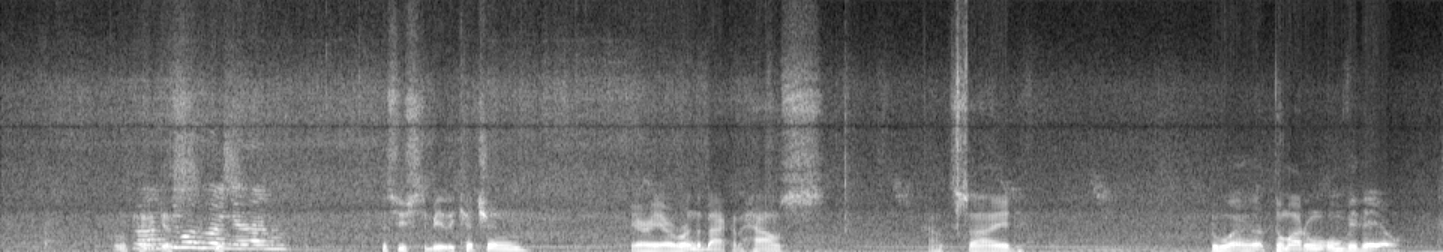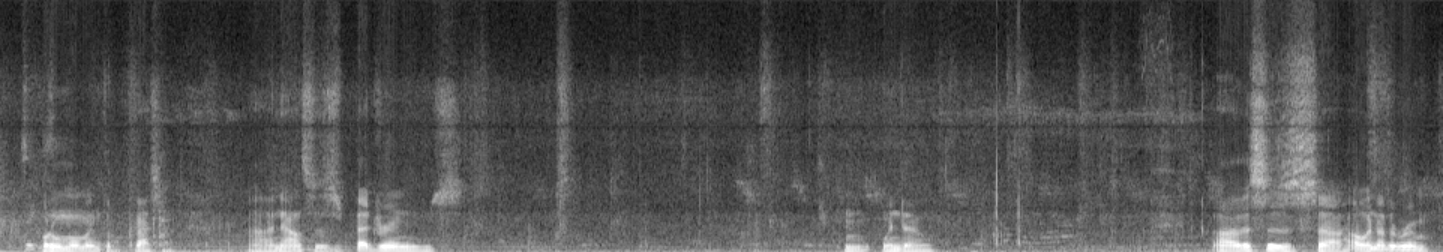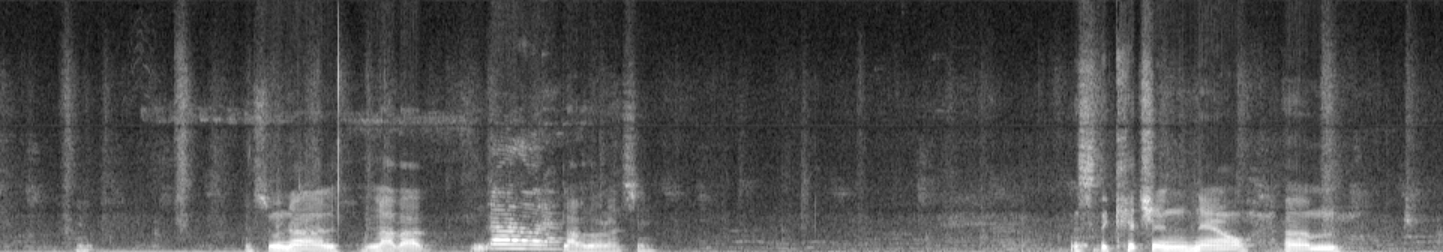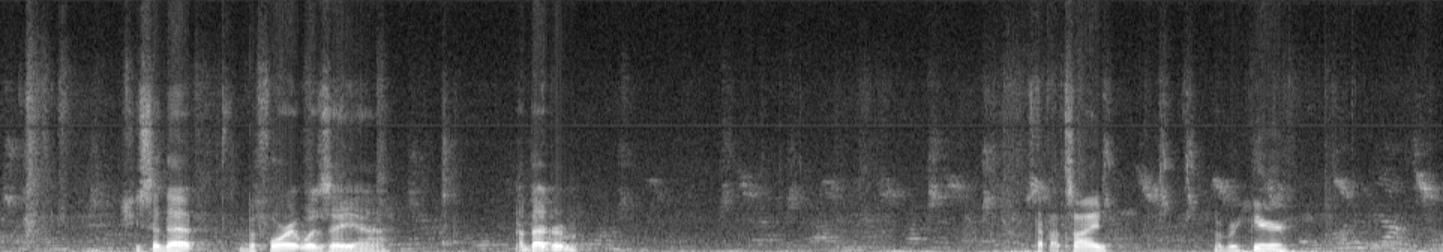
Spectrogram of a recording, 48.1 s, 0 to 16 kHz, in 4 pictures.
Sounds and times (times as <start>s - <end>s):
Speech: 1.0s - 2.5s, 5.3s - 6.9s, 7.7s - 8.6s, 22.1s - 24.0s, 33.0s - 39.8s, 46.2s - 48.1s.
